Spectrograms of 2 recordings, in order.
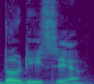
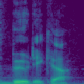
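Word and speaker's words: Boudica: both let's go also I don't recognize the pronunciation bodia it's budika you know it I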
